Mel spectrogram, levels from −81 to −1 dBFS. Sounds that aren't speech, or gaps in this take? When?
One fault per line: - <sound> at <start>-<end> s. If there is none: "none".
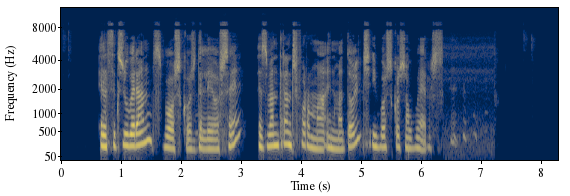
- laugh at 6.5-7.1 s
